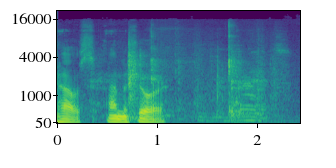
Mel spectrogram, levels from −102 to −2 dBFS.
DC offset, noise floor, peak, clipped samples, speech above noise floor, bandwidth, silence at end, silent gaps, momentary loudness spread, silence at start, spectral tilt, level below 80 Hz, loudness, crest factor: under 0.1%; -41 dBFS; -2 dBFS; under 0.1%; 23 dB; 15.5 kHz; 0.2 s; none; 20 LU; 0 s; -6.5 dB/octave; -38 dBFS; -19 LUFS; 18 dB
